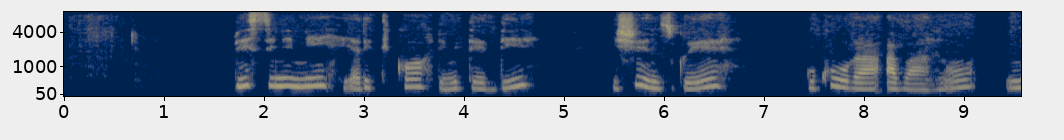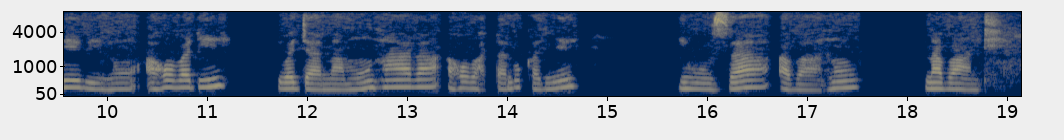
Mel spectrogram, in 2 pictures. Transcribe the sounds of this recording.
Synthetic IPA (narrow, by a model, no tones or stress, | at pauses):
bisininija̰ɾiti̥kʰo̞ɾimite̞di | ʃiːnzɡwe̞ | ɡ̥ukʰuɾaːβaːn̥hu | niβiːn̥huaɦo̞βaɾiː | βaɟaːnamuːn̥haːɾaːɦo̞βataːndukaɲe̞ | ihuzaːβaːn̥hu | naβaːndi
